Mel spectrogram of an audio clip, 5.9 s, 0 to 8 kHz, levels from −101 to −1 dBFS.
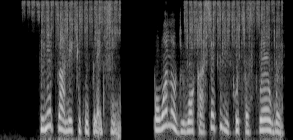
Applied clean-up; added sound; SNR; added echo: neural mask model Resemble Enhance denoiser.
